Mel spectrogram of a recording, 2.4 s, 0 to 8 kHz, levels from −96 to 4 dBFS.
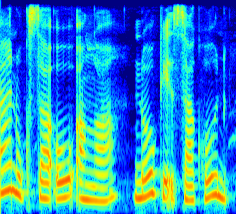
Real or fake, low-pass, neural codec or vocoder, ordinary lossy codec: real; 7.2 kHz; none; none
